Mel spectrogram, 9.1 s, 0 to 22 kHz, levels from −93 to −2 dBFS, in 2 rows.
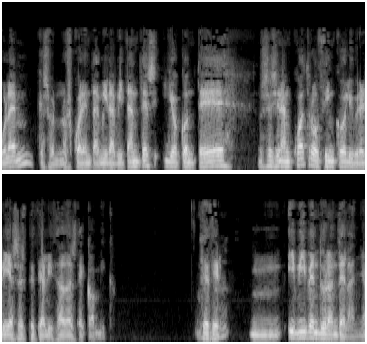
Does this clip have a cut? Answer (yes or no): no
